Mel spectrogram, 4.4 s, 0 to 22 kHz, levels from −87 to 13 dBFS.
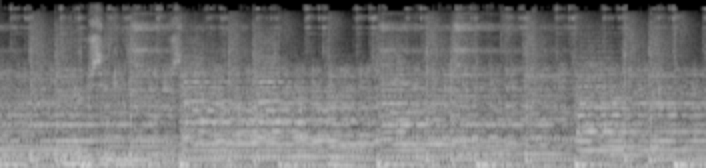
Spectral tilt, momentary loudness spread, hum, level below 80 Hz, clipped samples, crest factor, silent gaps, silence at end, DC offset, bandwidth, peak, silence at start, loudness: -4.5 dB/octave; 3 LU; none; -24 dBFS; under 0.1%; 12 dB; none; 0 s; under 0.1%; 19.5 kHz; 0 dBFS; 0 s; -12 LUFS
